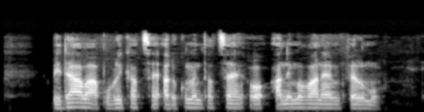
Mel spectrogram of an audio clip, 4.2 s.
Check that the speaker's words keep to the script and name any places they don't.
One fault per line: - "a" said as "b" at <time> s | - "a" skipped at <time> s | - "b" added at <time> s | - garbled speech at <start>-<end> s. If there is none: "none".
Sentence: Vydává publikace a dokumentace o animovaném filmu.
none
